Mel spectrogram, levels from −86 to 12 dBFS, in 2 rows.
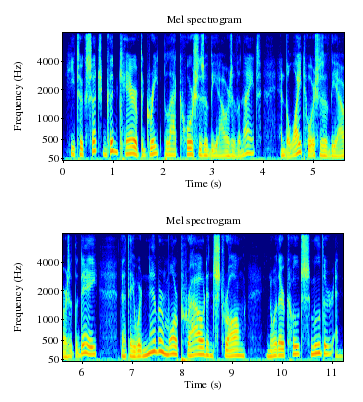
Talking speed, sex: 220 wpm, male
